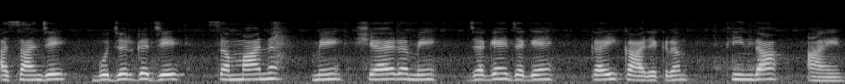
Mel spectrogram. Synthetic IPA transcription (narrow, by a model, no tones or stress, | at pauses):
ɐsãːɲ̆d͡ʑe | bʊzʊɾɡd͡ʑeː | sɐmaːn | mẽʃɐɦɾmẽ | d͡ʑɐɠɦɪ̃d͡ʑɐɠɦɪ̃ | kɐikaːɾjəkɾəm | t̪ʰĩːnd̪aː | ɦɪnɪ̆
